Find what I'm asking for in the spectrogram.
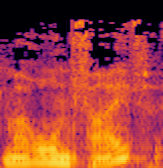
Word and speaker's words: Maroon 5: also das ist die Band Maroon 5, ist das so richtig ausgesprochen? – Das ist richtig, aber das ist ein Song von mir auch.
